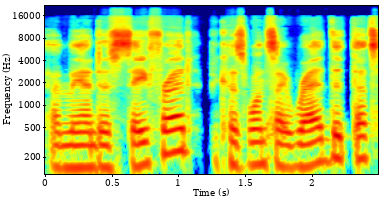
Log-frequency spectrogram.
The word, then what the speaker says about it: Seyfried: many ways, but I'm going to say Amanda Seyfried because once I read that's how it's pronounced, but they always call her Amanda Seyfried.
